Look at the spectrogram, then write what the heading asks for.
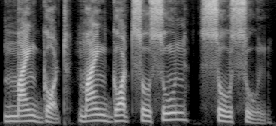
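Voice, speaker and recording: Earnest old doctor, dry close sound. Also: male voice, medium pitch, lively intonation, extremely slow, darkish tone, no echo. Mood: shocked groaning. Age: older. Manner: earnest, courtly, formal, quaint foreign phrasing. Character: kindly earnest old European doctor, courtly and effusive. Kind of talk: audiobook character acting.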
